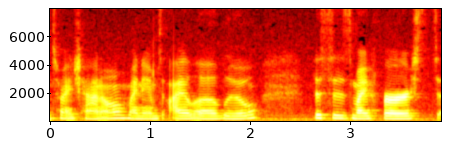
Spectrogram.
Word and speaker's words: Isla: Just to start off, my name's Isla Lu. The S is silent in my name, spelled I-S-L-A.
